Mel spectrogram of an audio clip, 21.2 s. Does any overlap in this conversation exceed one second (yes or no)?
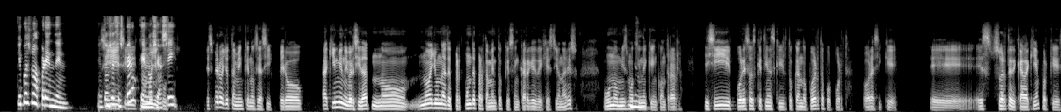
yes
